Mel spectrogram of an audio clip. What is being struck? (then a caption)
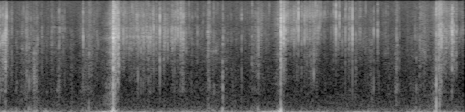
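Foam bead clay. Both hands stretch and tear a blue multicolor foam bead clay (floam), making a soft, steady crackling and crinkling texture. Three sharper, louder snaps stand out as the clay pulls apart, each with a brief low thump and a bright crackle.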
